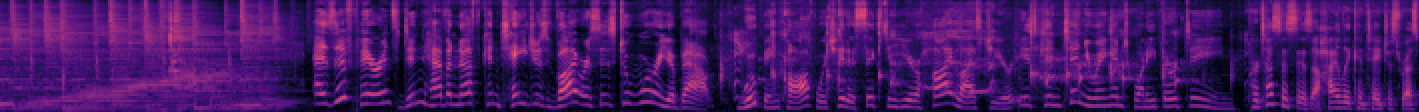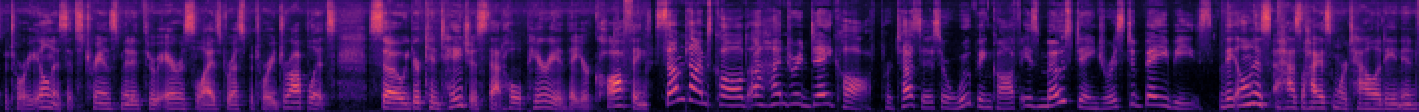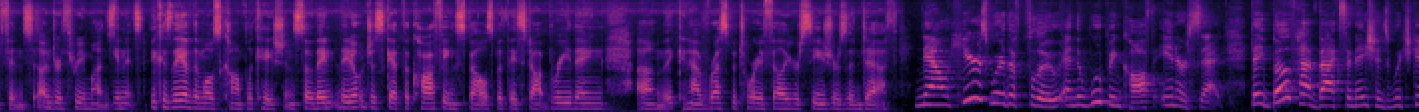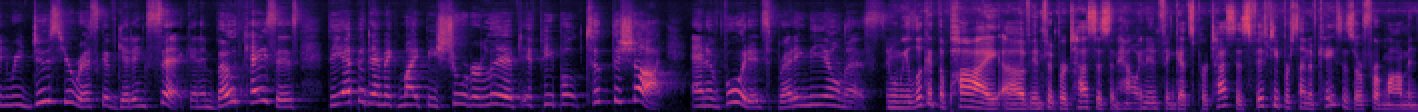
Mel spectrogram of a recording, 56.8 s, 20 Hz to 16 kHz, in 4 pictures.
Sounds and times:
Speech: 3.2 - 56.7.

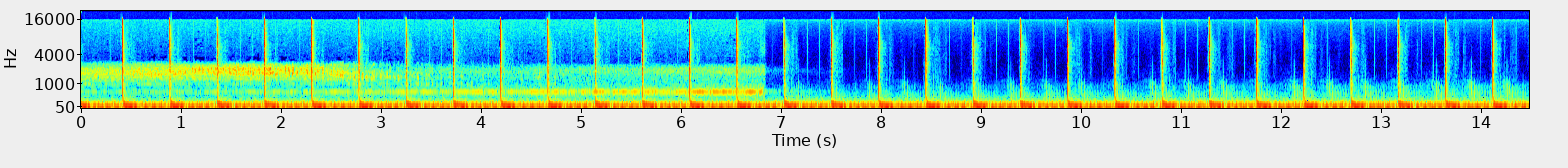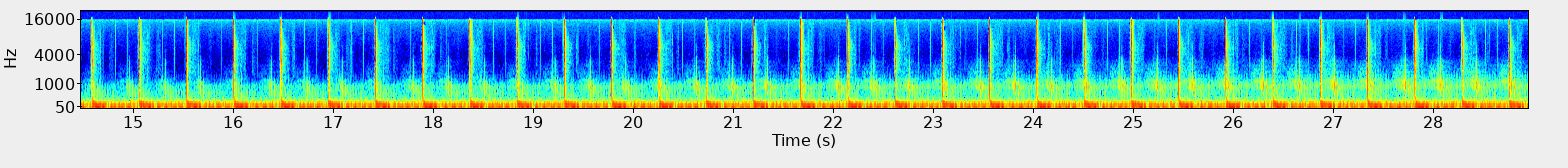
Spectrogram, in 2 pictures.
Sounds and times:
Music: 0.0 - 28.9.

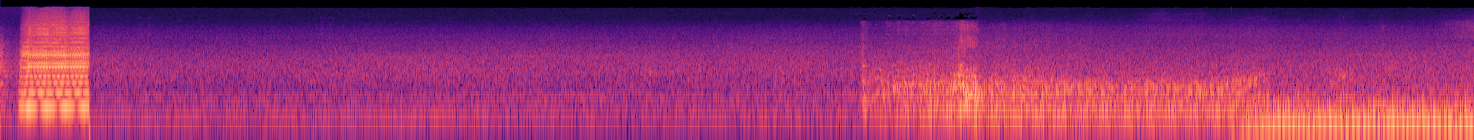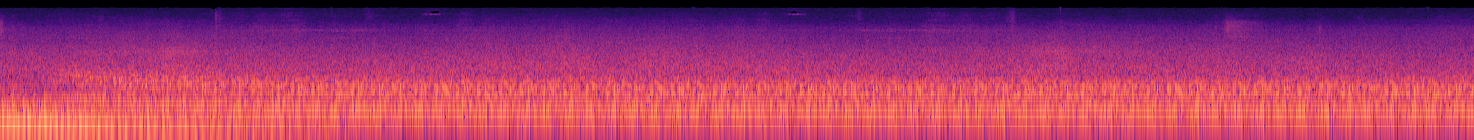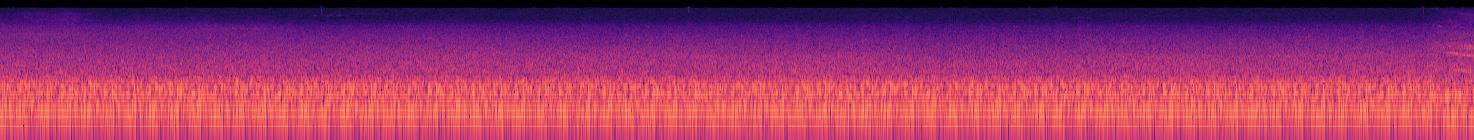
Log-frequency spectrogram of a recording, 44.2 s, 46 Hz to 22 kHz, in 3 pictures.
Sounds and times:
Truck: 0.0 - 44.2.

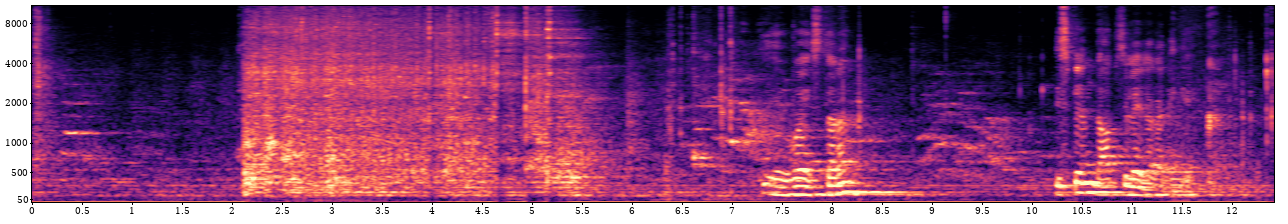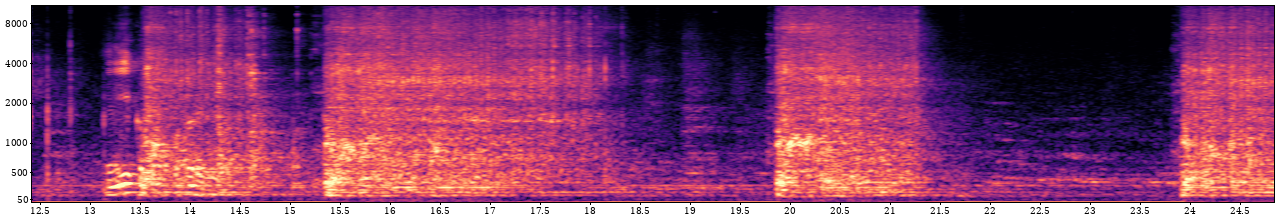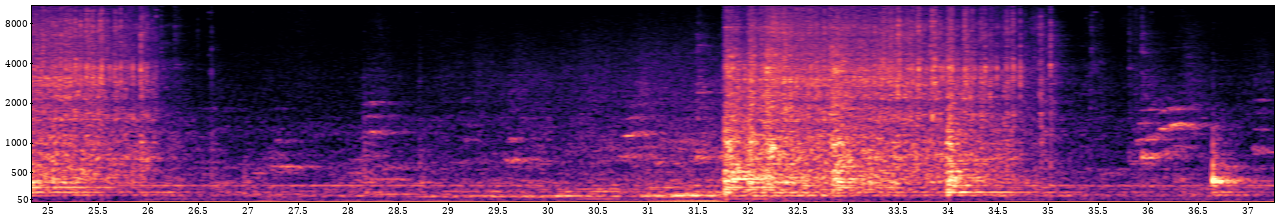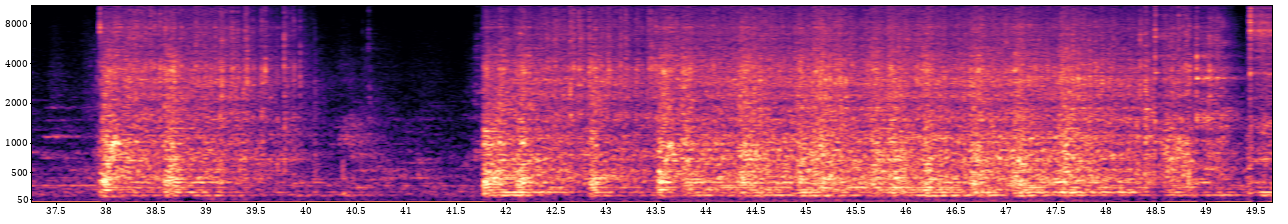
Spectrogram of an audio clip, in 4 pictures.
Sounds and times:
Sewing machine: 0.0 - 0.3, 2.0 - 5.6, 13.5 - 18.4, 19.8 - 21.6, 23.8 - 26.4, 31.7 - 35.2, 37.9 - 40.1, 41.7 - 49.6.

